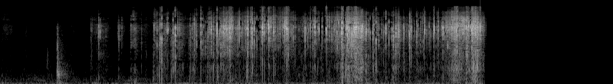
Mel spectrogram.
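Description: A few light clicks of cards being handled, then, about a second and a half in, the foil wrapper of a 2021 Topps Series 1 jumbo pack being torn open and crinkled for about three seconds. The sound cuts off suddenly into dead silence.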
